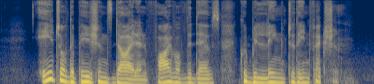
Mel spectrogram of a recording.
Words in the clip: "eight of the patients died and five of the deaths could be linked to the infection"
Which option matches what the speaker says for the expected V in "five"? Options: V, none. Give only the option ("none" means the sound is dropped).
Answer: V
